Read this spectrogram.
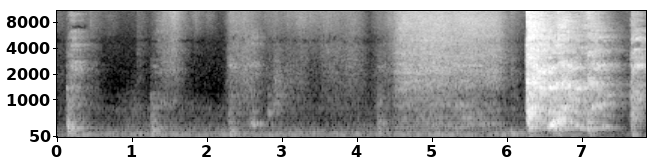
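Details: Quiet throat sounds and breaths, then a loud harsh burst of heavy repeated coughing in an echoey bathroom.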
